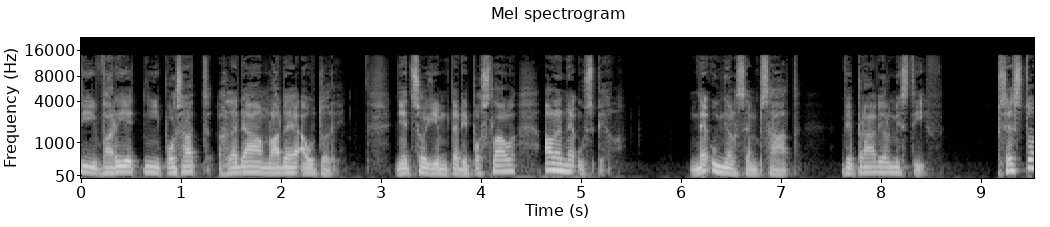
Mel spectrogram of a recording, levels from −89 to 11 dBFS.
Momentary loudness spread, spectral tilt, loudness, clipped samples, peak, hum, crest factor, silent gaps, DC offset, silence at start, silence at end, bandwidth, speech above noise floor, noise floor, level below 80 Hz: 11 LU; -5 dB/octave; -16 LUFS; under 0.1%; 0 dBFS; none; 16 dB; none; under 0.1%; 0 s; 0 s; 14 kHz; 50 dB; -66 dBFS; -42 dBFS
